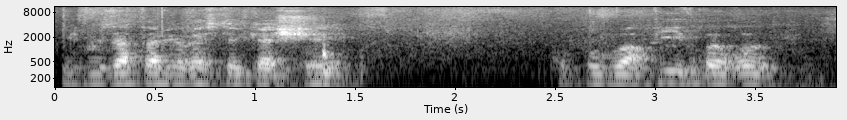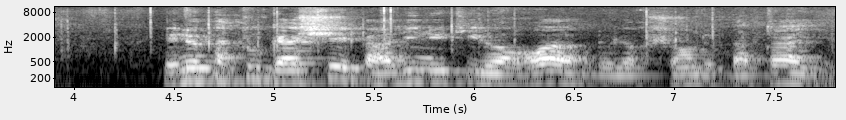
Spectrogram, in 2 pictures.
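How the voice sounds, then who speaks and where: A man recites poetry in a solemn, declamatory way, in measured phrases with deliberate pauses. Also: medium pitch, darkish tone. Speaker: poet reciting a poem. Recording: echoey, distant from the mic.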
